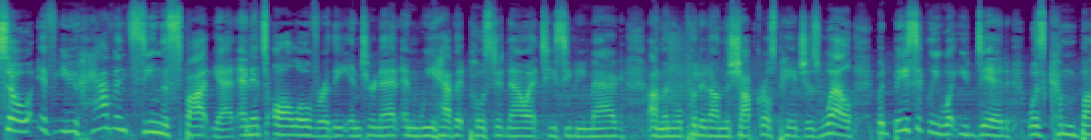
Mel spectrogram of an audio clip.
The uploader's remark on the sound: broadcast live from the Minnesota Golf Show in the 2nd hour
